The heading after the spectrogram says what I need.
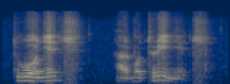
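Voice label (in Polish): "tlonec", kurpie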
